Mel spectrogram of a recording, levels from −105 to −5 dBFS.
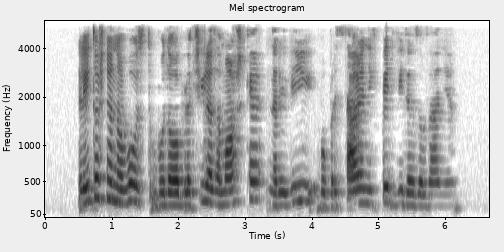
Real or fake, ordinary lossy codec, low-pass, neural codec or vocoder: real; AAC, 32 kbps; 5.4 kHz; none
